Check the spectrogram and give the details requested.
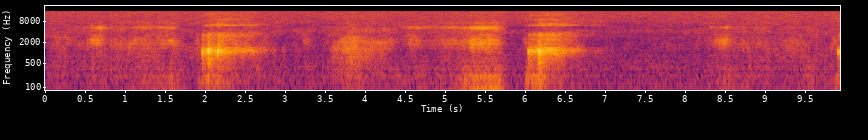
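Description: Soft snores with gentle breathing between them, roughly every four seconds, in a quiet room.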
